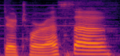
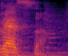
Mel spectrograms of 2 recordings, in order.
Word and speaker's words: Dottoressa: Yes, I was saying that my pronunciation of the Italian for doctor, I think I just butchered. So apologies. – Dottoressa. – Dottoressa. So is the third syllable.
